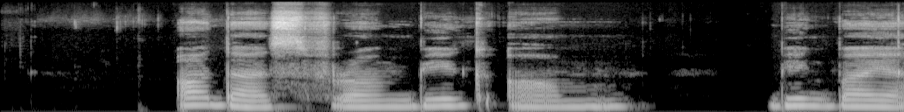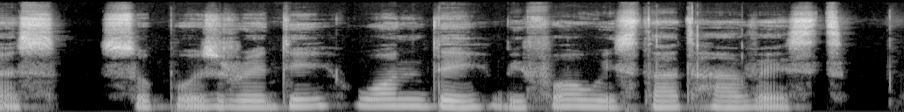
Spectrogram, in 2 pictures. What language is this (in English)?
Nigerian Pidgin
